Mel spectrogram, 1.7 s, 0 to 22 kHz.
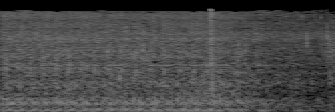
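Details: Kymco Like 125 Italia scooter: short burst of low engine rumble as the electric starter catches and the motor fires, then settles and fades; scooter starts normally.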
